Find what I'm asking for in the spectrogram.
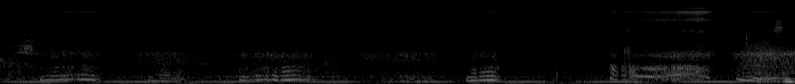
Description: My baby while sleeping soundly. He snores like his dad. 😁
